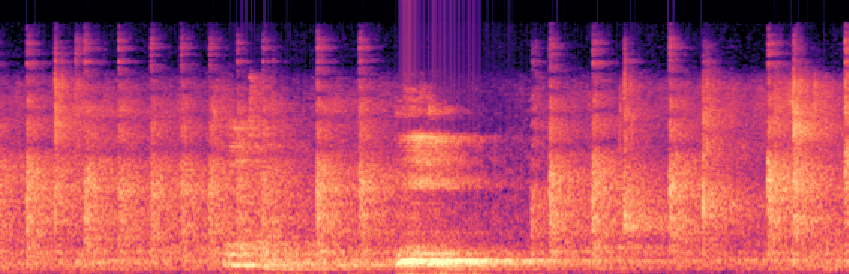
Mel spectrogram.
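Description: Table tennis rally: the ball clicks off the bats and the table in quick succession. A loud shout cuts in about four seconds in.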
